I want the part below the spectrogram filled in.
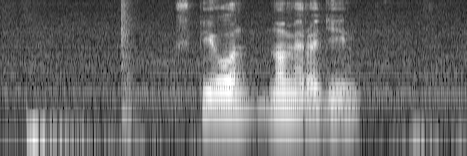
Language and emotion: Russian, sad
